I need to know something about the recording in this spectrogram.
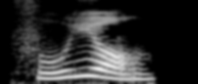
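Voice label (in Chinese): "服用", Mandarin Chinese; chinese flashcards; hsk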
